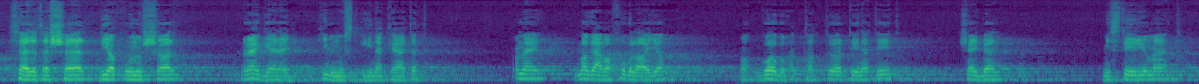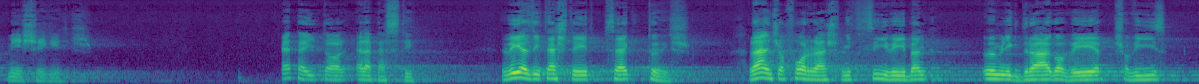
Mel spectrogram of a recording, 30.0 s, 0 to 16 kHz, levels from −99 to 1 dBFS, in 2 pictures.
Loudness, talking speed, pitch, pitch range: -28 LUFS, 65 wpm, 145 Hz, 135-155 Hz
